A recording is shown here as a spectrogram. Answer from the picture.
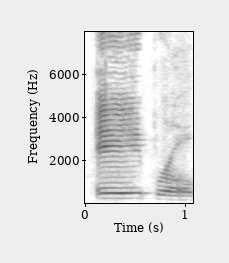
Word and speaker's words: April: would go here and this a is not a it's a a it's a long a now what does this word say april the a says its name listen to the word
